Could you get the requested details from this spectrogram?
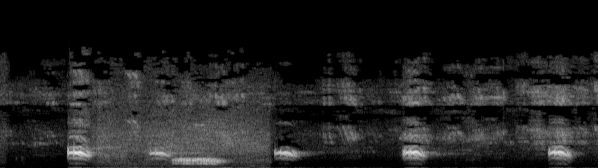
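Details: Javan pond heron: short, harsh squawks repeated about once a second, with a lower buzzy grating note between the first calls, otherwise quiet.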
